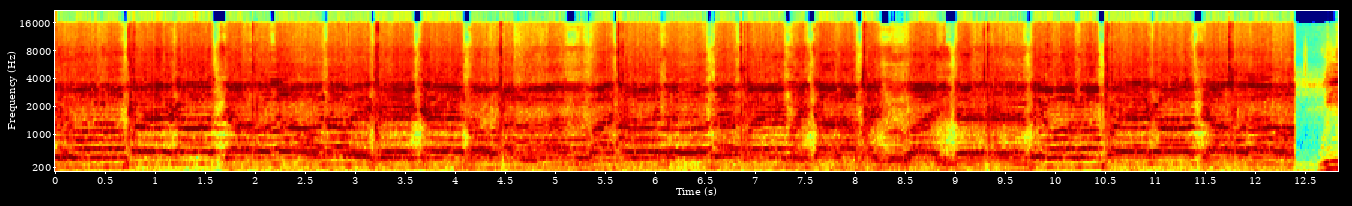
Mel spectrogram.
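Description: A group of men's voices singing a hymn together in a chant-like style, with sharp hand claps throughout.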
